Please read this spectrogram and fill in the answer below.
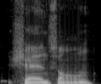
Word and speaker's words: chanson: flower defecence making Knicks chanson pronounced Shan song French kind of song remark men worthwhile is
